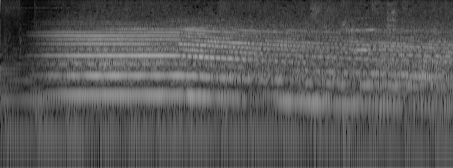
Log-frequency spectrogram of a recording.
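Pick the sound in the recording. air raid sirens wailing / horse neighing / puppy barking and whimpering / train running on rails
air raid sirens wailing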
